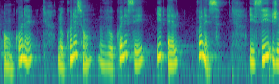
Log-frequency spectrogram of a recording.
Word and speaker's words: connaissent: on ici et ici donc connaiss je ne prononce pas ent en fait c'est les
